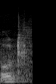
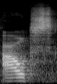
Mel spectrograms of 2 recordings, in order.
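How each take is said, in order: First: The word is said with an English pronunciation. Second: The word is said with a Dutch pronunciation. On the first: The speaker calls it right. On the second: The speaker calls it wrong.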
